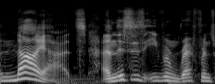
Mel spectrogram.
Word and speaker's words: Naiad: But what goes even further is that even though her name is pronounced Niad, her name actually is derived from Greek myth, and it's actually pronounced the Naiad.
